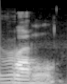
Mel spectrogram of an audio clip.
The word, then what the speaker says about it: WROTL: it now R yeah the W is silent in case you uh it's like wrong but rle yeah it's rle w I'm not sure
